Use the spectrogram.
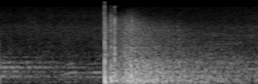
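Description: A single loud firecracker burst goes off near a political rally, with a sharp crack followed by a fading crackle over low crowd noise.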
